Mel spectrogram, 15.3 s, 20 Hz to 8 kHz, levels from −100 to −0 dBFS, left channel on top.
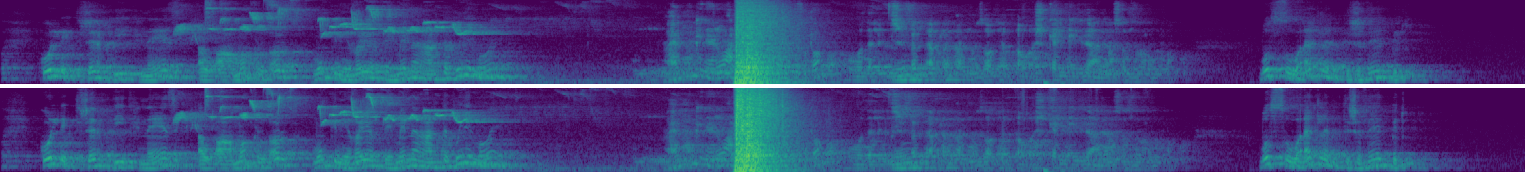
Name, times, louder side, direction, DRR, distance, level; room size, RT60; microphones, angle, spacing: voice 1, 0.1-5.0 8.9-9.2 12.6-14.1, right 1 dB, 80° right, 2 dB, 3.1 m, -47 dB
sound 1, 1.7-5.9 6.2-6.5 7.0-7.1 8.3-8.5 8.8-8.9 10.1-10.2 10.8-10.9, right 3 dB, 25° right, 2.9 m, -46 dB
voice 2, 6.3-11.6, left 2 dB, 30° left, 1 dB, 5.8 m, -52 dB
sound 2, 7.3-8.1 10.0-10.1 10.4-10.5, right 6 dB, 55° right, 0.7 m, -26 dB
27.0 x 15.0 x 8.0 m, 1.3 s
head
